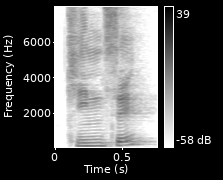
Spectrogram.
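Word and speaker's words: quince: the K in Kik the U is never pronounced so an example is kinse it has q u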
